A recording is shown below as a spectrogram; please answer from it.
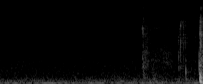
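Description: Quiet low hum, then a few soft clicks about one and a half seconds in and a sharper click at the very end.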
